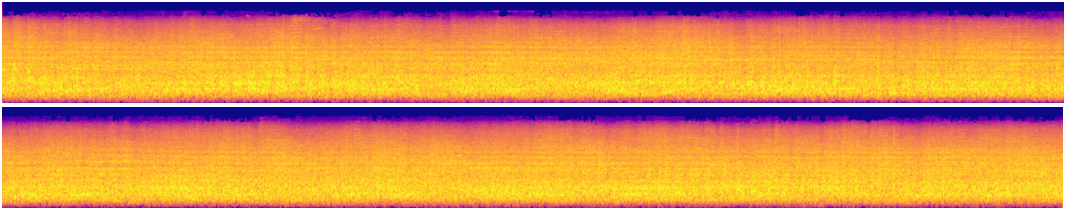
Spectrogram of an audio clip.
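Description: Freight cars of a long train rolling past close by: a steady noise of steel wheels running on the rails.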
